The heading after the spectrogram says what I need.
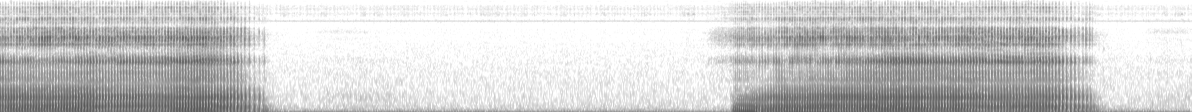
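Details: Adult man snoring: two long, loud, rattling snores on breathing in, separated by a quiet pause.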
